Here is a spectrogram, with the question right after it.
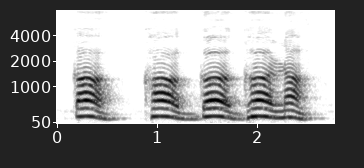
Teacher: फिर कोमल तालव्य, जब जीभ तालु के सबसे पिछले भाग को छूती है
